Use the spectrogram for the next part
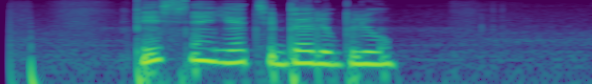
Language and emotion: Russian, neutral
